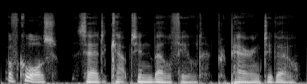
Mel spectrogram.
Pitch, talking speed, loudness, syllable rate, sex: 105 Hz, 155 wpm, -18 LUFS, 5.0 syllables/s, male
